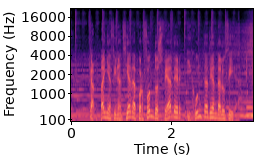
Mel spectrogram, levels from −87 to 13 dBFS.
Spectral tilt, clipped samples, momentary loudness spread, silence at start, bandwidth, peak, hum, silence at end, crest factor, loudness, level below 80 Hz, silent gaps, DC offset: -6 dB/octave; under 0.1%; 6 LU; 0 s; over 20 kHz; 0 dBFS; none; 0 s; 16 dB; -16 LUFS; -44 dBFS; none; under 0.1%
